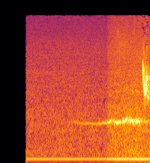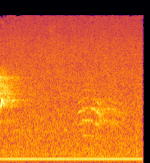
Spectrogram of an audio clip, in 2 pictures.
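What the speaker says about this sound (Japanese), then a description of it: "鳥がさえずる。" A single bird chirps once in a quick bright trill over a steady low hum, faint and fairly close, with a softer twitter following afterward.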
